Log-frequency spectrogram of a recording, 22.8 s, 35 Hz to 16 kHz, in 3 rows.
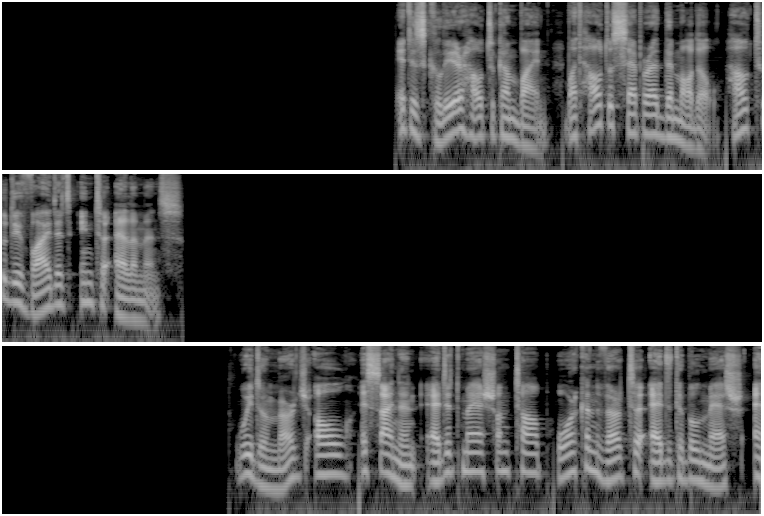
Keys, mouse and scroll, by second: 1.6 shift+click, 2.1 scroll, 2.5 click, 3.0 middle click, 3.2 middle click, 4.4 click, 6.9 click, 7.6 middle click, 8.2 scroll, 8.3 click, 9.5 click, 10.9 click, 13.6 alt+middle click, 13.9 scroll down 1, 15.2 click, 19.4 alt+middle click, 19.7 click, 19.9 scroll down 1, 20.0 middle click, 20.3 click, 21.7 alt+middle click, 21.8 middle click, 22.2 middle click.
